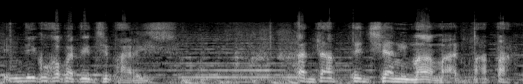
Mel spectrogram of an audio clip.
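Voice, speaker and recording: A brazen, possessive love rival in a radio melodrama. His mid-range voice moves up and down in a lively, combative way. Music sits clearly behind him. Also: medium pitch, unhurried. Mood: defiant. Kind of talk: Tagalog radio drama acting.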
